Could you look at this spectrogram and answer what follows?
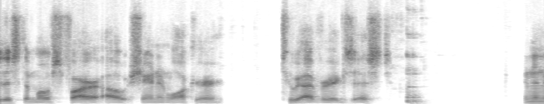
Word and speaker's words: Shannon Walker: Repeat after me, people. Shan. On. Walker. Shannon Walker.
